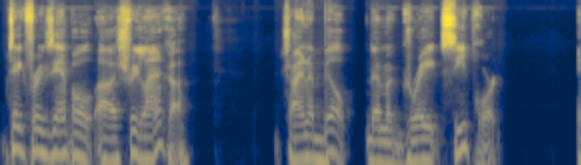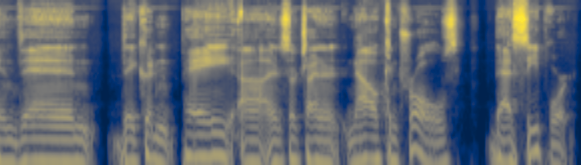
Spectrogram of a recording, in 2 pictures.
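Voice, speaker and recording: Male podcast host, lower register, casual commentary delivery. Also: takes it slowly, a little mellow. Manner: conversational, with fillers and asides.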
